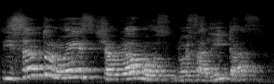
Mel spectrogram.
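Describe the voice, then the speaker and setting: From a distance in an echoey congregation hall, with the service also streamed, a preacher gives an emphatic sermon in a high, very animated voice at a moderate pace. He reads scripture aloud and puts questions to the congregation.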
